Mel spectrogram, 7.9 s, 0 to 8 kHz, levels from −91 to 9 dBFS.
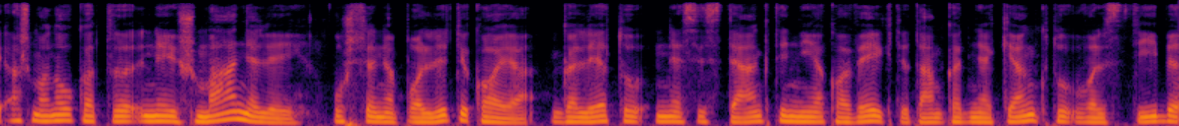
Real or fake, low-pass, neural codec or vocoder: fake; 7.2 kHz; codec, 16 kHz, 16 kbps, FreqCodec, smaller model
